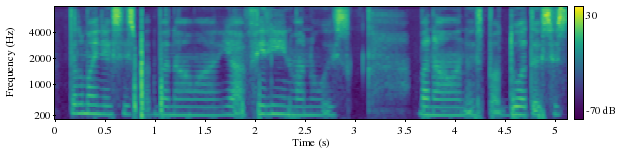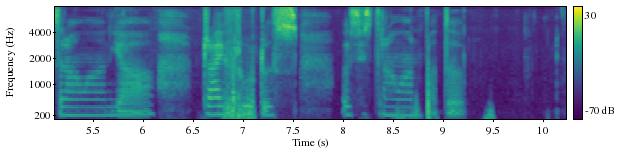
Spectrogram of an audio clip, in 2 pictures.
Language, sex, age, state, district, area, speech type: Kashmiri, female, 30-45, Jammu and Kashmir, Budgam, rural, spontaneous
